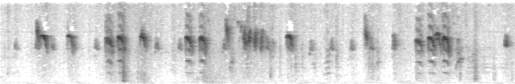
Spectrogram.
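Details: A group of finches in an indoor cage with perches removed, heard in the morning: bright, very high short chirps repeated in loose runs, a few fuller bursts, steady low room hum underneath.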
